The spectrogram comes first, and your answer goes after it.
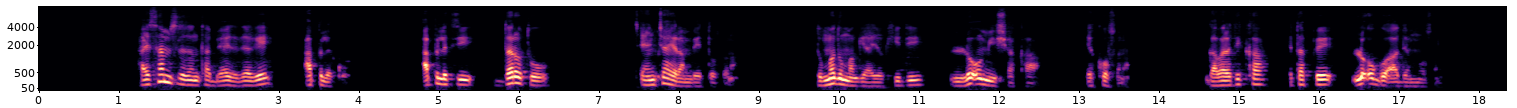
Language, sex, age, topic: Gamo, male, 25-35, agriculture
